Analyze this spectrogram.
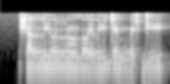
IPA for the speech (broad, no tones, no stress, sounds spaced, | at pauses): ʃ a lː i ʊ̯ lː õ ð o ɪ̯ l i d e mː e x ɡ i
